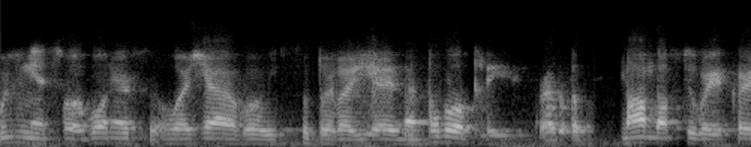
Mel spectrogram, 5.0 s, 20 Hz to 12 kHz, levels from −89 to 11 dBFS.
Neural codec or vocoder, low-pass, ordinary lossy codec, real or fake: codec, 16 kHz, 1 kbps, X-Codec, HuBERT features, trained on balanced general audio; 7.2 kHz; Opus, 24 kbps; fake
